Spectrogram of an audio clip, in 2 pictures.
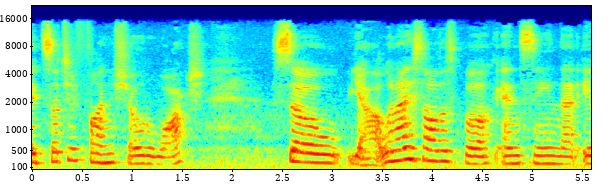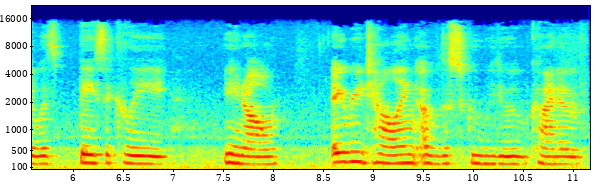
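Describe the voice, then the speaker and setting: There is noticeable background noise as a woman speaks at a medium pitch with fairly even intonation. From Nova Scotia, Canada. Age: 20s. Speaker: book reviewer. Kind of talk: casual talk to camera, book review.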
